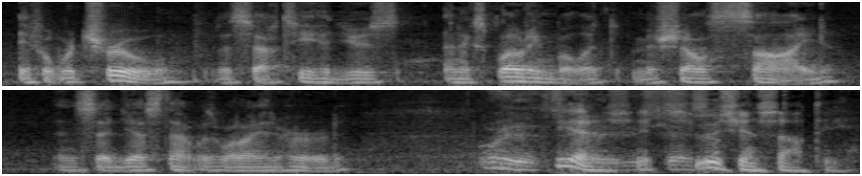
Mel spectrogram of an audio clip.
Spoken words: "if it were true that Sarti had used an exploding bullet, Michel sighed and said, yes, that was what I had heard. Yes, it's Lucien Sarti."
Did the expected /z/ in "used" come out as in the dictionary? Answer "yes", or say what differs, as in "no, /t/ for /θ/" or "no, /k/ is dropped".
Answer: yes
